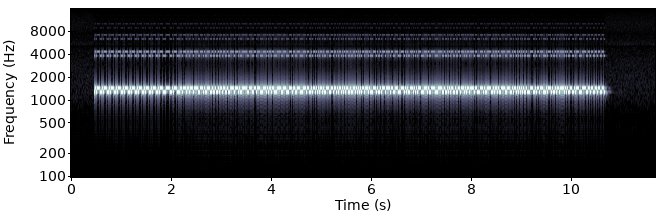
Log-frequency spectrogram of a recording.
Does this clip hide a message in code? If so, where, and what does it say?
Yes: NAVTEX (SITOR-B), 100 baud, 170 Hz shift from 0.5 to 10.7 s, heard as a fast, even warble, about 1360 Hz centre. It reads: NO EXISTE DELEGACION DIPLOMATICA DE ESPANA EN CAMBOYA.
